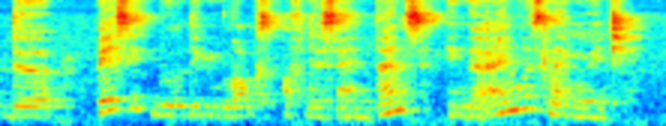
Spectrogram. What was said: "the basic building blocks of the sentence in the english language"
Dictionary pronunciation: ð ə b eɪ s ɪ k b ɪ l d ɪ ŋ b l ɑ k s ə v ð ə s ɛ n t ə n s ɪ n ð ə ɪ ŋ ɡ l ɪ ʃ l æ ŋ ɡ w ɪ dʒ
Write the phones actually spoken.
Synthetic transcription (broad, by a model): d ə b eɪ s ɪ k b ɪ l d ɪ ŋ b l ɑ k s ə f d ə s ɛ n t ə n s ɪ n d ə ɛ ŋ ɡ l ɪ s l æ ŋ ɡ w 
